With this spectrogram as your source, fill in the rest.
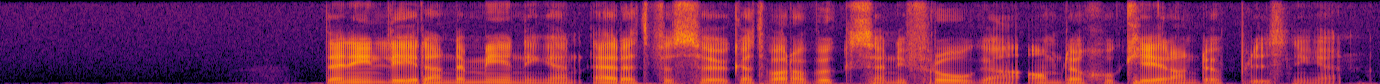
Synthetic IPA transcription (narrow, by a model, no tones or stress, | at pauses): d̪̥ɛnɪnleːd̪and̪əmeːnɪŋənæɾɛt̪fœʂøːkat̪vɑːɾavɵksənɪfɾoːɡa̰ʔɔ̰md̪ɛnɧʊkʰeːɾand̪əɵpːly̰ːsnɪ̰ŋə̰n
